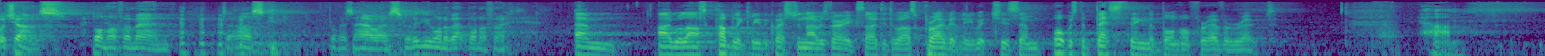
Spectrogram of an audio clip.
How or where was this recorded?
large echoing room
